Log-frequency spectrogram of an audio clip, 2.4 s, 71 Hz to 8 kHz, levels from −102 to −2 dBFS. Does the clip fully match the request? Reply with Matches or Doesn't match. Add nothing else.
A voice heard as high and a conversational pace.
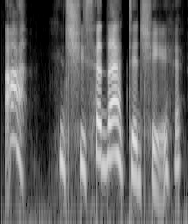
Matches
